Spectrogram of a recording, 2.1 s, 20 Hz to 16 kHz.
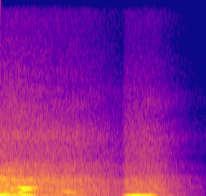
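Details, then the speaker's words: Kembara VVT with a K3 engine, with black smoke and hesitation but no check-engine light, after a coil replacement and exhaust cleaning. The engine note sags, surges once, then dies away to silence. A hunting, stalling rough idle. "Ya, sini RPM tidak stabil, nampak dia goyang-goyang ya. Engine pun tidak stabil."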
